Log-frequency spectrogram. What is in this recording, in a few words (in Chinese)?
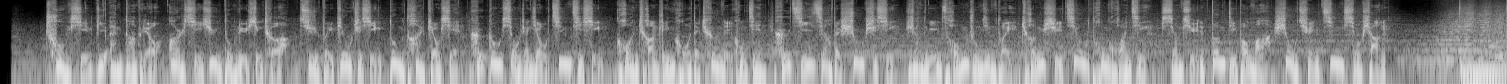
男国 广告 汽车 浑厚; 宝马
